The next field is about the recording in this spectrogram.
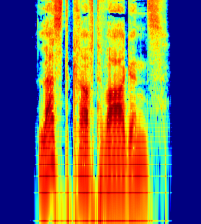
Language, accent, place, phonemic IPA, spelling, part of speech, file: German, Germany, Berlin, /ˈlastkʁaftˌvaːɡn̩s/, Lastkraftwagens, noun, De-Lastkraftwagens.ogg
- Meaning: genitive singular of Lastkraftwagen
